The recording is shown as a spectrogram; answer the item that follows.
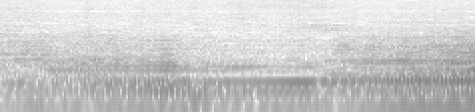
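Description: Classical chamber music from a concert recording: low sustained instrumental notes that swell steadily louder.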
